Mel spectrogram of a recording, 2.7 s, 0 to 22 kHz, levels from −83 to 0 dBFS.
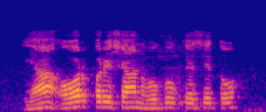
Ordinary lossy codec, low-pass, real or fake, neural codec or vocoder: Opus, 32 kbps; 7.2 kHz; real; none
